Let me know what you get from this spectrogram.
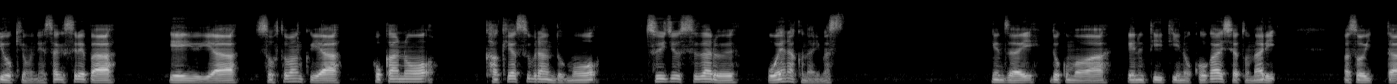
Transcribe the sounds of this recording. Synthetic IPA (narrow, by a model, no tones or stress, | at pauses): jo̞ːkʲio̞ne̞saɡe̞sɨɾe̞ba | e̞ːjɯ̟ːja | so̞ɸ̟t̪o̞bãŋkɯ̟ja | ho̞kano̞ | kʰakɯ̟jasɨbɯ̟ɾãnd̪o̞mo̞ | t͡sɨiʑɨːsezaɾɯ̟ | o̞e̞nakɯ̟naɾʲimasɨ̥ | ɡ̥ẽ̞nd͡zaid̪o̞ko̞moβa | e̞nɯ̟t̪ʲiːt̪ʲiːno̞ko̞ɡaiɕat̪o̞naɾʲi | maso̞ːit̪ːa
